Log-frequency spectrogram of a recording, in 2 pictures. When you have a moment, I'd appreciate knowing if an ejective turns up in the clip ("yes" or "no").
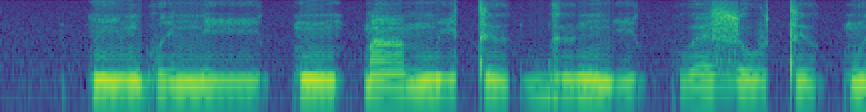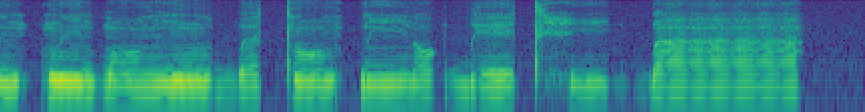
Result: no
